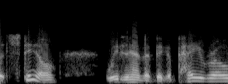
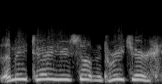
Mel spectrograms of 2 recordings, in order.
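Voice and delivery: mock very high, shrieking wrestler-style scream. Retelling a wrestler grabbing the microphone: imitating Big Bill screaming. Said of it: "And he screams".

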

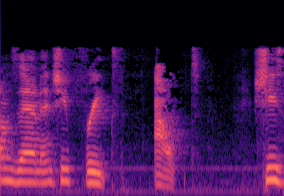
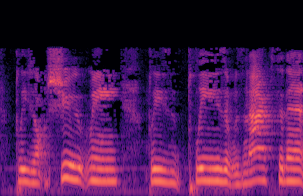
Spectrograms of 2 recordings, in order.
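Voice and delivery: mock, desperate, imploring pleading, repeated. Retelling a soap scene where a character pleads not to be shot: imitating someone begging. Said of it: "She's begging".

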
